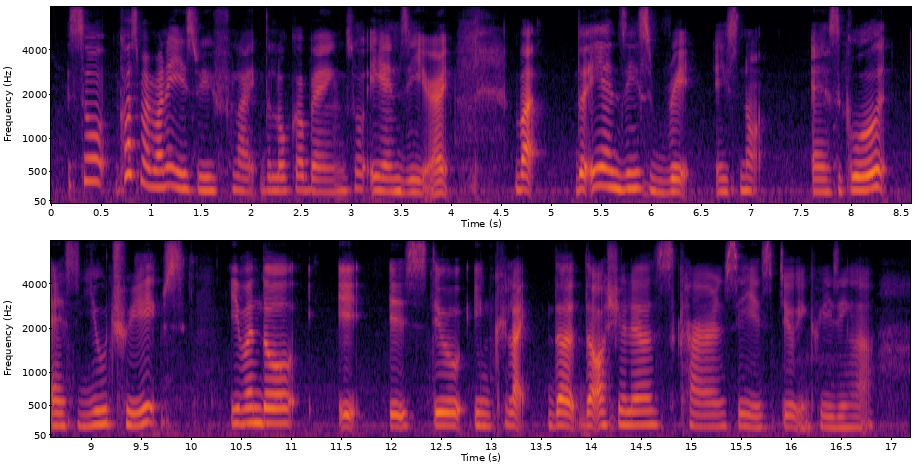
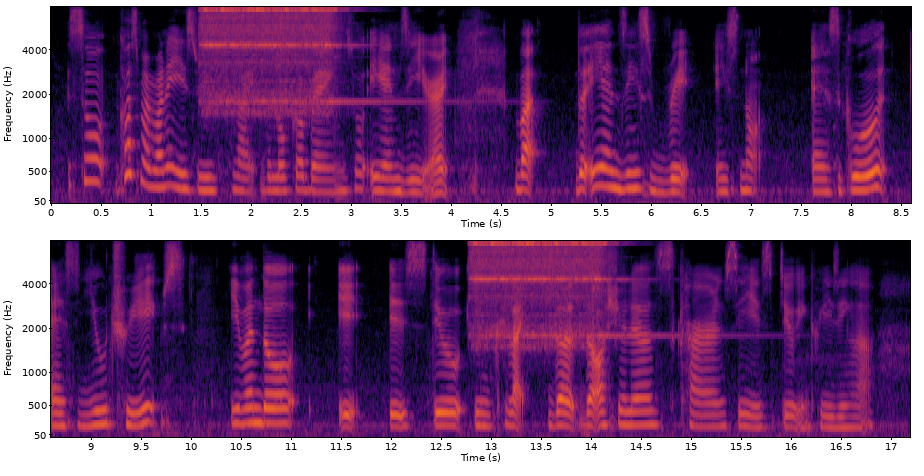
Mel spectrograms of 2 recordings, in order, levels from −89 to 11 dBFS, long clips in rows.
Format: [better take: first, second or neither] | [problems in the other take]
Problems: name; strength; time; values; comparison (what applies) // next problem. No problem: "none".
first | background sound (Bell / Doorbell); as loud as the speech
